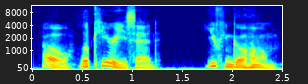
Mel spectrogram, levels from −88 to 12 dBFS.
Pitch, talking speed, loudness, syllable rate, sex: 115 Hz, 215 wpm, -16 LUFS, 5.4 syllables/s, male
